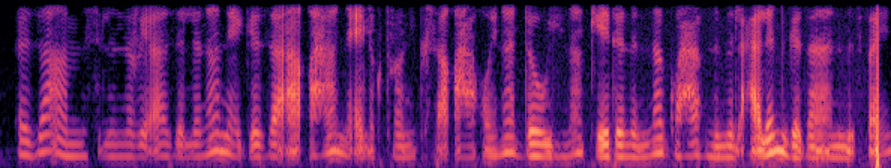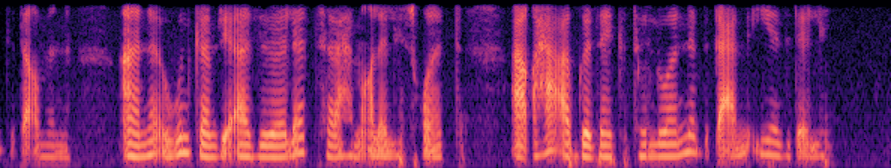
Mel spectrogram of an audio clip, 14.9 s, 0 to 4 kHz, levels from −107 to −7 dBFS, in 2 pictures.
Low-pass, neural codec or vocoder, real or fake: 3.6 kHz; none; real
